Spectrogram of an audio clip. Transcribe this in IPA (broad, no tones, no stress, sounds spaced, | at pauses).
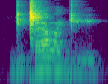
ɡ i ǁ æ lˠ i ɡ i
